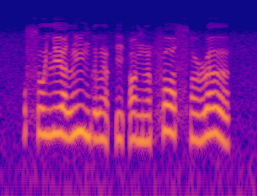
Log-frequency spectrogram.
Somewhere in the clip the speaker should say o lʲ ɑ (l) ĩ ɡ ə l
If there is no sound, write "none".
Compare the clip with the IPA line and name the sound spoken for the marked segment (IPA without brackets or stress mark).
l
